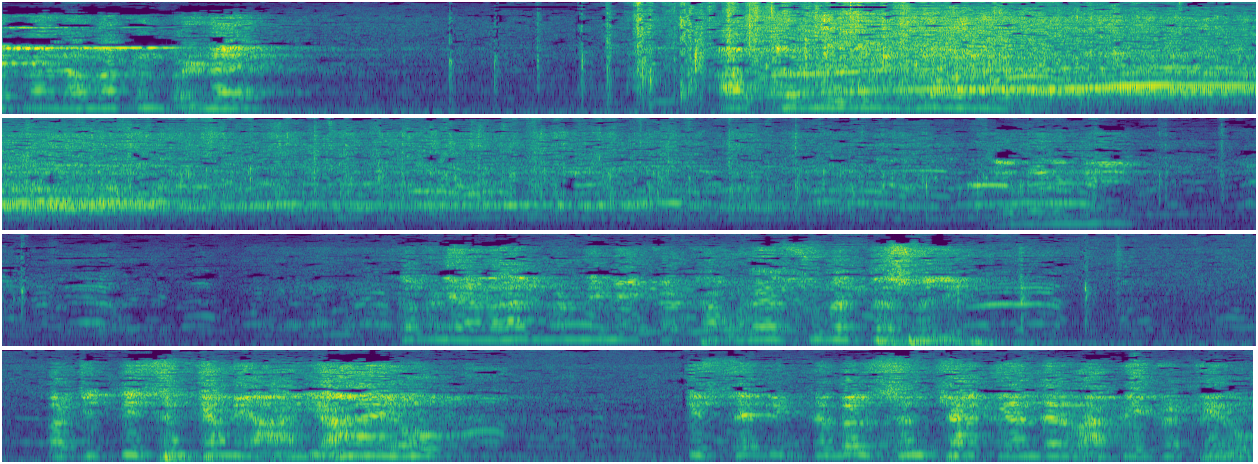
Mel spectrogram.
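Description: A man speaks loudly through a loudspeaker to a large crowd outdoors.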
